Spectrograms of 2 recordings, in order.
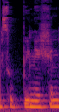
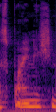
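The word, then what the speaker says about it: supination: इसकी प्रोनाउंसिएशन सुपिनेशन भी कुछ लोग बोलते हैं, सुपाइनेशन भी बोलते हैं, ठीक है।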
